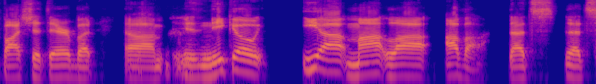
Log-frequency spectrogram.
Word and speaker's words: Iamaleava: I probably just botched it there, but Nico Iamaleava. That's how you pronounce his last name, because we all avoided it.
